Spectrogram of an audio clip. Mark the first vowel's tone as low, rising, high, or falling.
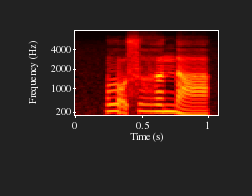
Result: high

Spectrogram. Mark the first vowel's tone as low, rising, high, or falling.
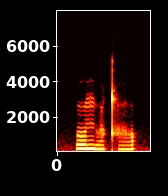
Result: high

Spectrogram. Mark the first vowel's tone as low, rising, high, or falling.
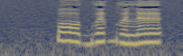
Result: falling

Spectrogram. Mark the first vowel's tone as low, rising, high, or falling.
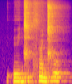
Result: low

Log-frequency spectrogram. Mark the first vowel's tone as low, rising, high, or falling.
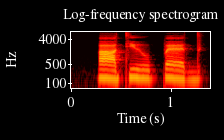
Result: falling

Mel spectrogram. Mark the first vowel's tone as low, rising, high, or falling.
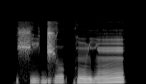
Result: low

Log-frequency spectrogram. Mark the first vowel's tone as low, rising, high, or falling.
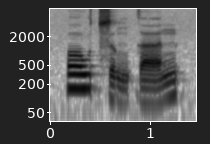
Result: high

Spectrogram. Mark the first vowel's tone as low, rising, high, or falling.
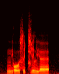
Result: rising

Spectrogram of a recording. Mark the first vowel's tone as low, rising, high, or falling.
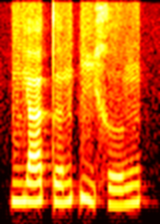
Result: rising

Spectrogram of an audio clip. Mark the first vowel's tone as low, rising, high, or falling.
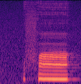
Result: low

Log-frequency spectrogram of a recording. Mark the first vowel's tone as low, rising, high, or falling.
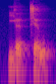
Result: low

